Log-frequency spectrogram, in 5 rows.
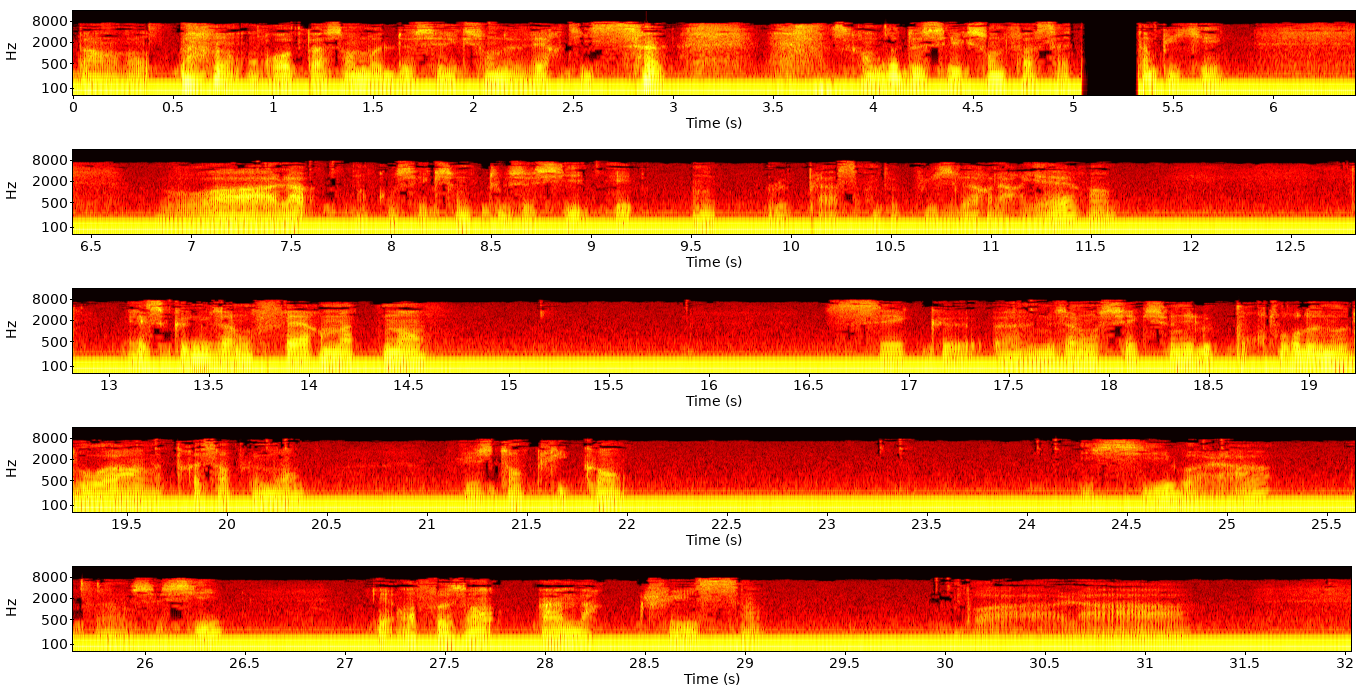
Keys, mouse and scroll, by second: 1.4 ctrl+Tab, 4.2 c, 7.9 right click, 9.2 click, 14.1-17.8 middle drag, 17.8 right click, 19.8 right click, 23.5-26.8 right drag, 27.6 click.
